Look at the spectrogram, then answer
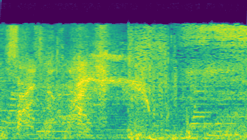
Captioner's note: Arya screaming then flesh tearing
